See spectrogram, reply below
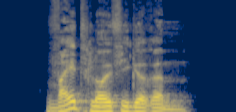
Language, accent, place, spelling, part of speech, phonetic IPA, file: German, Germany, Berlin, weitläufigerem, adjective, [ˈvaɪ̯tˌlɔɪ̯fɪɡəʁəm], De-weitläufigerem.ogg
- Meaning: strong dative masculine/neuter singular comparative degree of weitläufig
